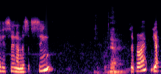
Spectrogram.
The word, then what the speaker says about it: Singh: Is it Singh?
